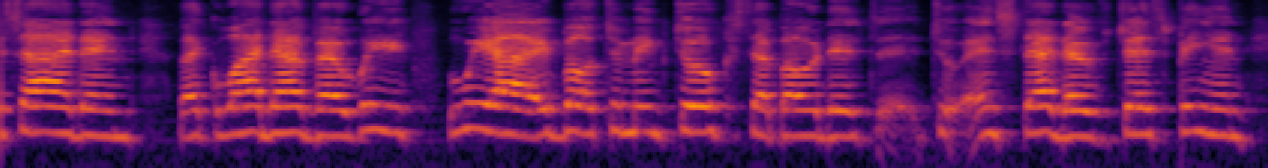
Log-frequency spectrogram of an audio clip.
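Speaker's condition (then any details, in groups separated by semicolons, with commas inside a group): Anoxic brain injury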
